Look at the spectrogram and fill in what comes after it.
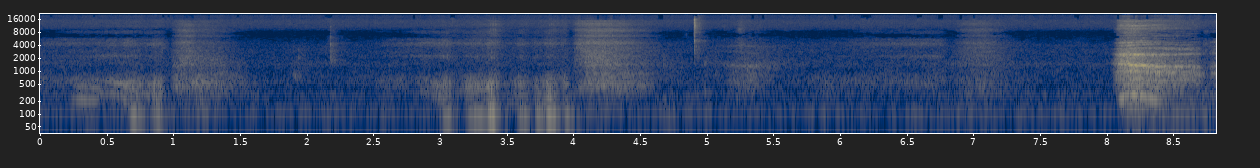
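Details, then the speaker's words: Pet snoring nearby during a video game session: soft, rhythmic raspy breaths about every three seconds beneath faint game sounds and room noise. "You can probably hear Fudge snoring away."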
